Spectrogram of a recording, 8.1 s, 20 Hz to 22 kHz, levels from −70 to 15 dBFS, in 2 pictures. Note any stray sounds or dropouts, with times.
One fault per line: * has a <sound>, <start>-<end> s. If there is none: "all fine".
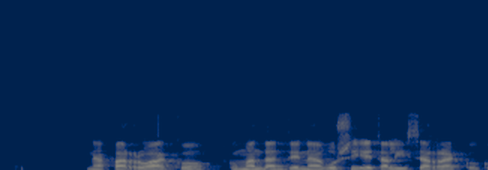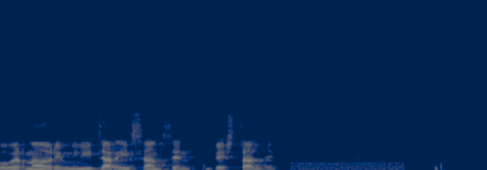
all fine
